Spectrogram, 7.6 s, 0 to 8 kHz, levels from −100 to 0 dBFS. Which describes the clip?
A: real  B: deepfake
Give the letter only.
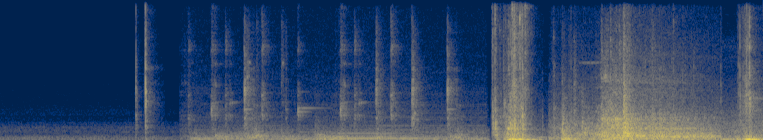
A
